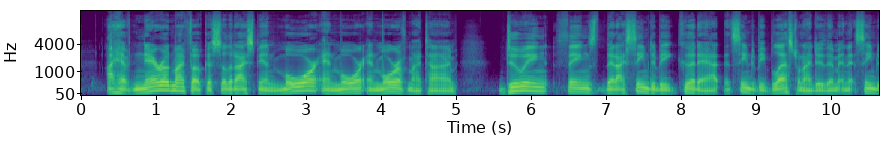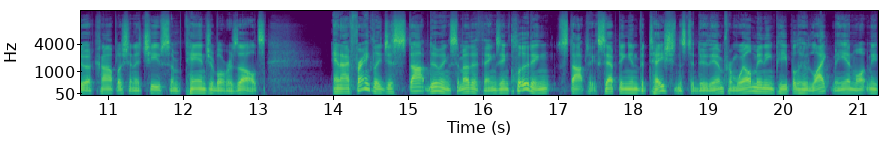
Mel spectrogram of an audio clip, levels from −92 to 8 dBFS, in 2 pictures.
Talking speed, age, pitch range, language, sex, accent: 195 wpm, 50-69, 85-110 Hz, English, male, American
